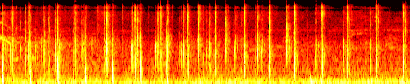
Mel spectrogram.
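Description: Spectators clapping close to the microphone: a quick, irregular run of sharp hand claps that thins out near the end.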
